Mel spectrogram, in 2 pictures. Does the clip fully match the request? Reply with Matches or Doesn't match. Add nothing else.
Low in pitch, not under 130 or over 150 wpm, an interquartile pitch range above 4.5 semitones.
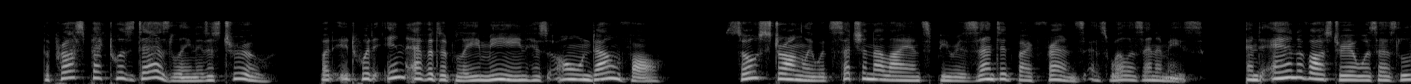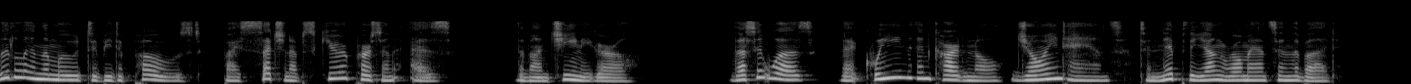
Doesn't match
